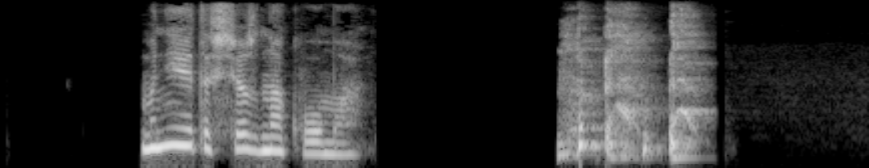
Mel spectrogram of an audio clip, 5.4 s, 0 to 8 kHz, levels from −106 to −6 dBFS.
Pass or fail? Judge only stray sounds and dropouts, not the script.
fail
